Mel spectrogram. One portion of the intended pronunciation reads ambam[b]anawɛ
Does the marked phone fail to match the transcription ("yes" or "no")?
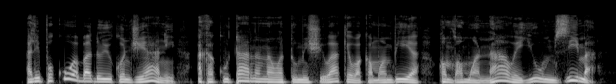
yes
